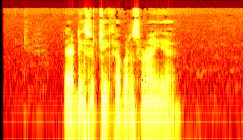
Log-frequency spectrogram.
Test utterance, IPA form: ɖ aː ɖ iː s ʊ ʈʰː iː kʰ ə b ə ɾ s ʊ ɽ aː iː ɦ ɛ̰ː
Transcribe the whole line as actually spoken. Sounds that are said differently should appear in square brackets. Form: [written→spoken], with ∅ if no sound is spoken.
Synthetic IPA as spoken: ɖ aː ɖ iː s ʊ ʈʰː iː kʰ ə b ə ɾ s ʊ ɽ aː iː ɦ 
